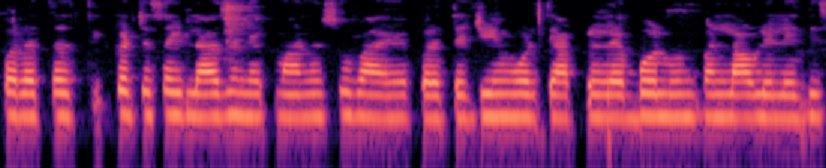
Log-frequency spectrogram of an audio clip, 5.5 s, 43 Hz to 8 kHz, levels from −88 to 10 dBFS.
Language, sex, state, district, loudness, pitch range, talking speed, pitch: Marathi, female, Maharashtra, Dhule, -16 LUFS, 210-220 Hz, 220 wpm, 215 Hz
